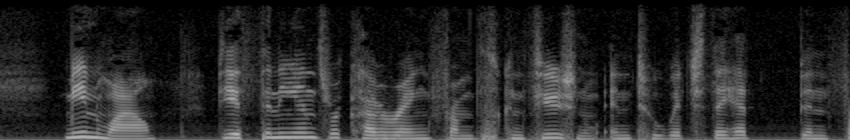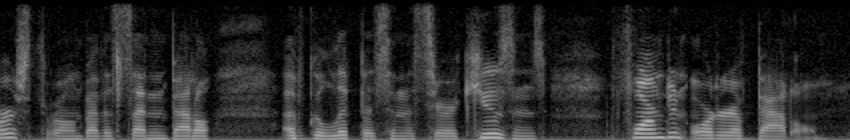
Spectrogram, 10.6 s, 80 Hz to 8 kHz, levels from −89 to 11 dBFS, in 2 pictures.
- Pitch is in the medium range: Yes, medium, 180 Hz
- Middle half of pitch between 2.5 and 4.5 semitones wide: No, average, 4.9 semitones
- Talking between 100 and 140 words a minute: No, average, 160 wpm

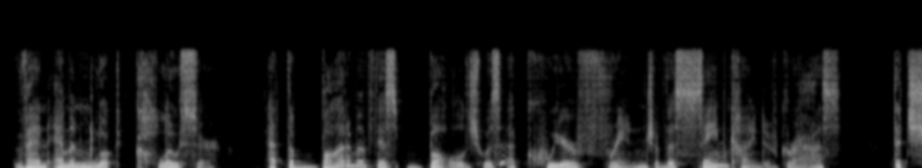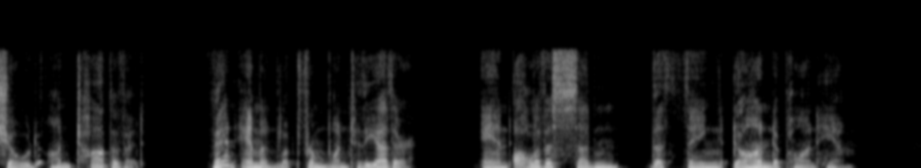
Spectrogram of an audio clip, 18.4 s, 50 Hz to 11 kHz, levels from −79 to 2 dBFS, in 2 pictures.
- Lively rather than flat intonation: Yes, wide, 6.4 semitones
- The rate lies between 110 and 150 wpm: Yes, average, 145 wpm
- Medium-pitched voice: Yes, medium, 150 Hz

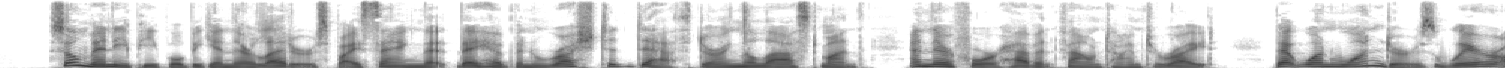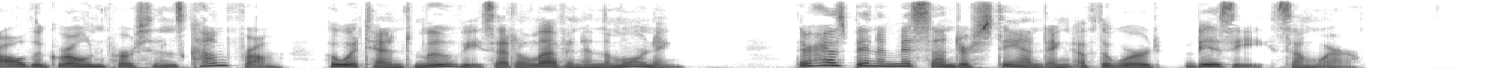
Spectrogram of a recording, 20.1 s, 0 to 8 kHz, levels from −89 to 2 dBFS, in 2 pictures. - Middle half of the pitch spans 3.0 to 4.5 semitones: No, wide, 5.5 semitones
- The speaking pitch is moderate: Yes, medium, 180 Hz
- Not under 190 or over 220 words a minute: No, average, 160 wpm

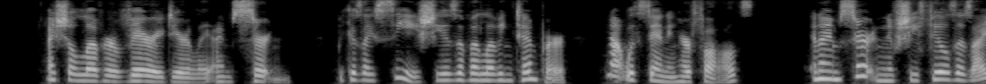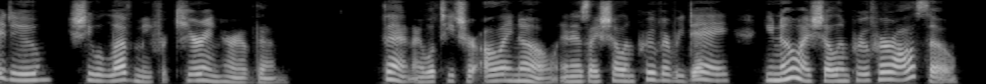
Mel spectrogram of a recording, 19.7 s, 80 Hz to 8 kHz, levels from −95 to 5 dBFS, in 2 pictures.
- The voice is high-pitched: Yes, high, 215 Hz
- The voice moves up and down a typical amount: Yes, average, 4.2 semitones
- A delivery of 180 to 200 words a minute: Yes, average, 190 wpm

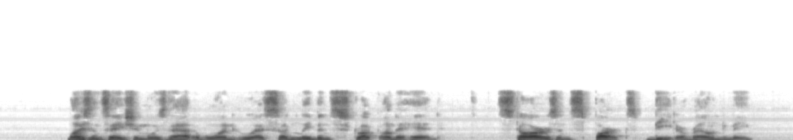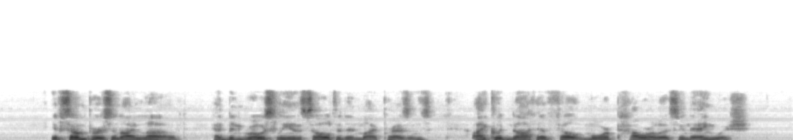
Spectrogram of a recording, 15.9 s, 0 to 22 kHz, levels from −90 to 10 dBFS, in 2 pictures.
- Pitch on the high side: No, low, 135 Hz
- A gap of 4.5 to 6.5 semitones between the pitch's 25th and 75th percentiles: Yes, average, 5.3 semitones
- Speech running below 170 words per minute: Yes, average, 155 wpm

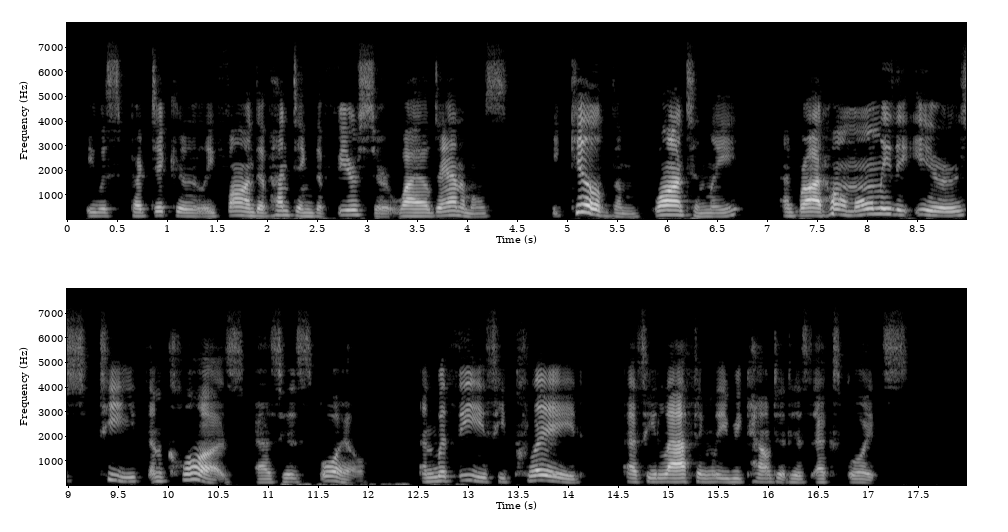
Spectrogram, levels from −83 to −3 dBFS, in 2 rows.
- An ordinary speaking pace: No, slow, 125 wpm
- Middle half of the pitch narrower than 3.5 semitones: No, average, 4.7 semitones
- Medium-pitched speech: Yes, medium, 155 Hz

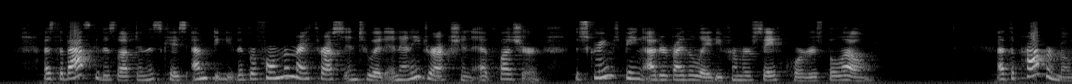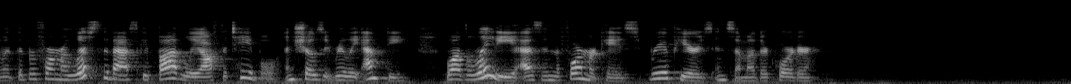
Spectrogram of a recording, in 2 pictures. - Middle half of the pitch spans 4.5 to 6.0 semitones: Yes, wide, 5.6 semitones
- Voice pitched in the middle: No, high, 215 Hz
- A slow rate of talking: No, average, 175 wpm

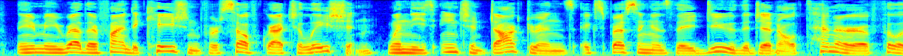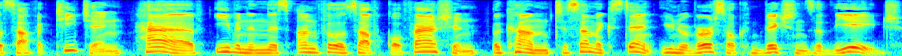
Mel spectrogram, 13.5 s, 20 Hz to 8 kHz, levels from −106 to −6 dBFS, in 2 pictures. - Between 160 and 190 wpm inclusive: Yes, average, 170 wpm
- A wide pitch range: Yes, wide, 6.0 semitones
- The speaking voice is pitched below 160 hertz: Yes, medium, 140 Hz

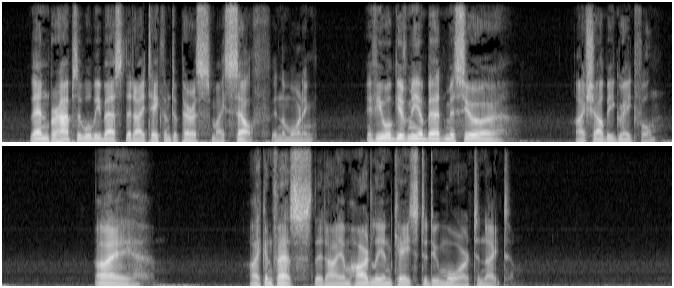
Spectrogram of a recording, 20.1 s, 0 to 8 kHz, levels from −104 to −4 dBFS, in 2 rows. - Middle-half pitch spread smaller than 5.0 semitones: Yes, average, 3.9 semitones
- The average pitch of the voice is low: Yes, low, 105 Hz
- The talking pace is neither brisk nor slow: No, slow, 125 wpm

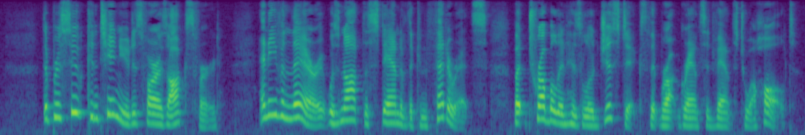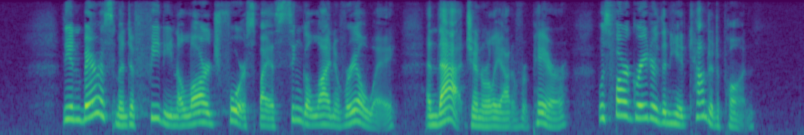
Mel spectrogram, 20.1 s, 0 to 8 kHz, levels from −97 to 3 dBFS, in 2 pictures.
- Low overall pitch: No, medium, 180 Hz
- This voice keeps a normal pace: Yes, average, 175 wpm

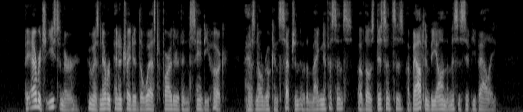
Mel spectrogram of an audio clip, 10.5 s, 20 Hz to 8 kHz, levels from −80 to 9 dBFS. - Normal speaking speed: Yes, average, 165 wpm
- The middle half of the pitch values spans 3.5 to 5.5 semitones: No, average, 2.7 semitones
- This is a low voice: Yes, low, 115 Hz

